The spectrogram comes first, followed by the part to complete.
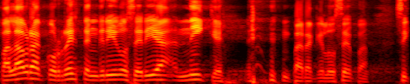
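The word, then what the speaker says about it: νίκη: única o viene de una forma que se pronuncia así n y acá es que he dicho ni que que significa victoria le resulta conocida esa palabra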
